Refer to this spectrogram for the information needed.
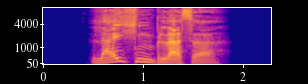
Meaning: inflection of leichenblass: 1. strong/mixed nominative masculine singular 2. strong genitive/dative feminine singular 3. strong genitive plural
- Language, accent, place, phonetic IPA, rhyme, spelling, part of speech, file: German, Germany, Berlin, [ˈlaɪ̯çn̩ˈblasɐ], -asɐ, leichenblasser, adjective, De-leichenblasser.ogg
